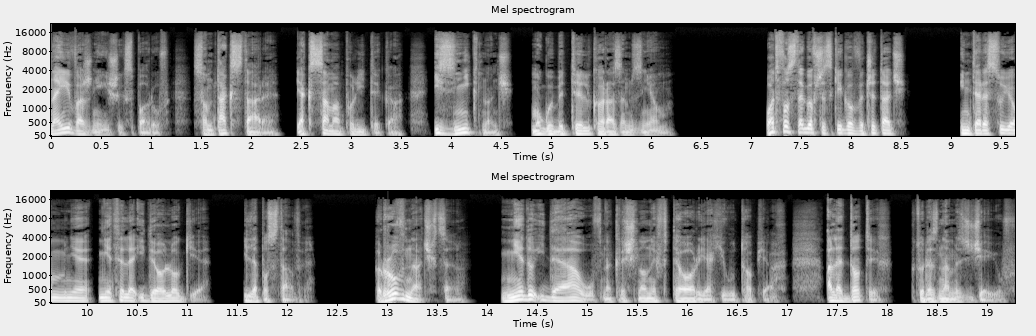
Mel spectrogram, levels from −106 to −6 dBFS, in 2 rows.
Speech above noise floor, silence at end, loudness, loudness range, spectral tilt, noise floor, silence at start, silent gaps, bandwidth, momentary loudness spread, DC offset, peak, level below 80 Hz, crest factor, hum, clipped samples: 71 dB; 0 s; -16 LUFS; 3 LU; -5 dB/octave; -87 dBFS; 0 s; none; 17 kHz; 14 LU; under 0.1%; 0 dBFS; -34 dBFS; 16 dB; none; under 0.1%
